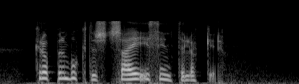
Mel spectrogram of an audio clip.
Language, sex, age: Norwegian, female, 29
